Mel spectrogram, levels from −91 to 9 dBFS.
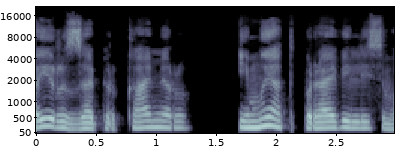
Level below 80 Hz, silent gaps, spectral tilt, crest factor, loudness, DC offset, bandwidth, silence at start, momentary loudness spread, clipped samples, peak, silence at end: -72 dBFS; 1.31-1.68 s; -5 dB/octave; 14 dB; -20 LUFS; under 0.1%; 16 kHz; 0 s; 11 LU; under 0.1%; -6 dBFS; 0 s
